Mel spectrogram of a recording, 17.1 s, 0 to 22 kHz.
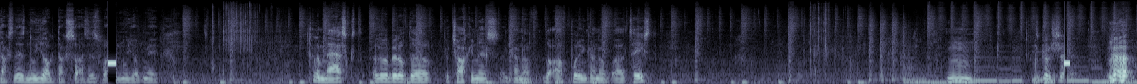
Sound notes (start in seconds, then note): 3.0 egg roll crunching; 10.2 upbeat beat; 11.6 egg roll crunching; 16.6 laughing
